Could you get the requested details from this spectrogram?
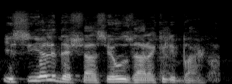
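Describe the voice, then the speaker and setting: A man with a Brazilian accent interpreting a sermon line by line, steady and faithful. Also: fairly low pitch, brisk, crowd noise.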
